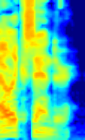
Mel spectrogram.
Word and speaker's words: Alexander: Alexander. That's how they say it in English. Yeah, I see how precisely you're pronouncing his name. Definitely not how the Greeks did, which was Alejandros.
